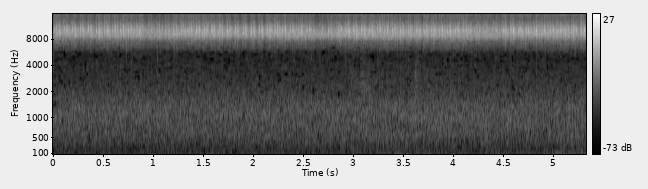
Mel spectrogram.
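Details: Crickets stridulating in a steady, unbroken high-pitched trill that shimmers without pause, with a faint soft hiss lower down and no other animals or voices.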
